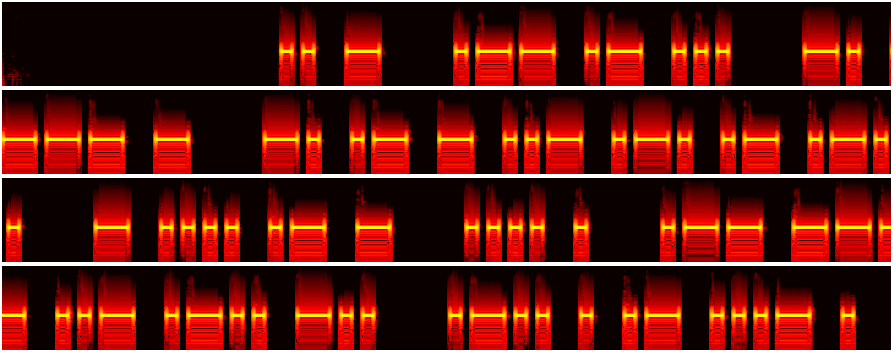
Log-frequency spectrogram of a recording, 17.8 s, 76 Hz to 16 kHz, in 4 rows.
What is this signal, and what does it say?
Morse code, heard as a keyed tone, about 22 wpm, 700 Hz. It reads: IT WAS NOT NATURAL THAT HE WOULD LEAVE
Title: Sentences from Top 1000 Words - Review Part 4 - 22wpm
